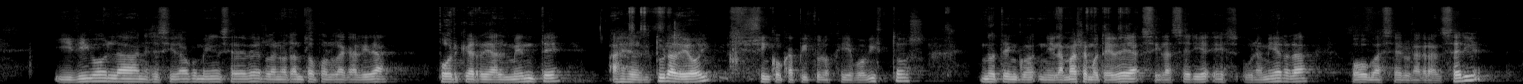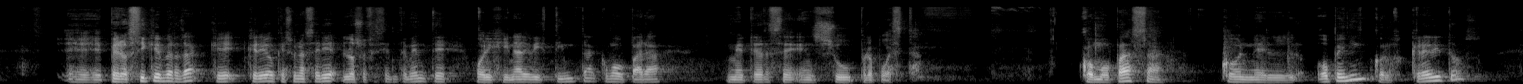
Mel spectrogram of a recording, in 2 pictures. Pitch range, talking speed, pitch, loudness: 115-140 Hz, 150 wpm, 125 Hz, -26 LUFS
